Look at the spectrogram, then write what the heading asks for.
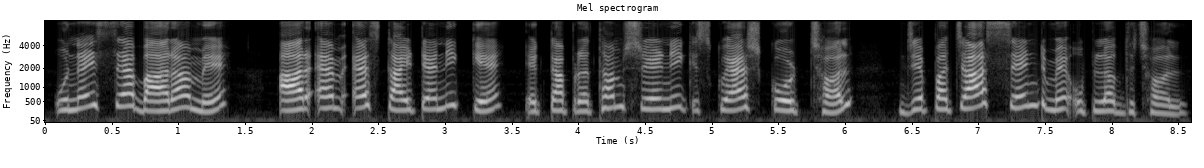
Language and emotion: Maithili, neutral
